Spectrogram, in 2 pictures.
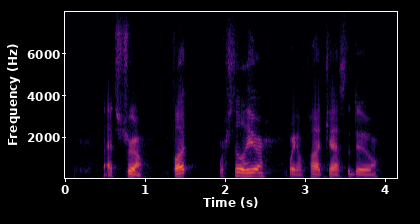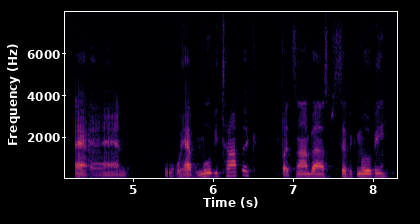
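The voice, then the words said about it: Sick, under-the-weather voice. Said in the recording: “If you can't tell by my voice, I'm a little under the weather.”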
